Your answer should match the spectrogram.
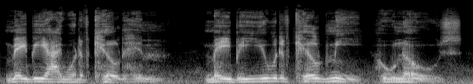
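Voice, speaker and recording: An actor playing a world-weary, cunning male assassin in a game cutscene, gravelly and measured, recounting things with dry irony. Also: very animated, slight background noise. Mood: frank, weighty. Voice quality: very deep, gravelly. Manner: measured, matter-of-fact storytelling with dry irony. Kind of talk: video game cutscene acting. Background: background music.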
